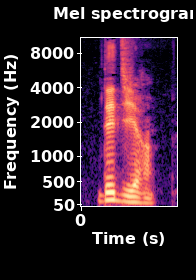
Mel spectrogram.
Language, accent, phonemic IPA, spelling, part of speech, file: French, France, /de.diʁ/, dédire, verb, LL-Q150 (fra)-dédire.wav
- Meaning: to go back on, retract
